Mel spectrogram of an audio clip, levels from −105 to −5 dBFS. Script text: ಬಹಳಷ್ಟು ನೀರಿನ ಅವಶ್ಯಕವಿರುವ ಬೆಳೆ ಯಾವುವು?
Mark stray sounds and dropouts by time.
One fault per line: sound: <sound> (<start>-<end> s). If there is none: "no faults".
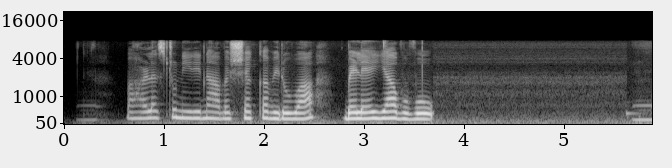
no faults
